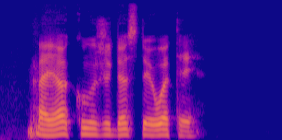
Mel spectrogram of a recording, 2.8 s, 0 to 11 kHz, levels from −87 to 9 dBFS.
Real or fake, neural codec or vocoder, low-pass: fake; codec, 24 kHz, 1 kbps, SNAC; 9.9 kHz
